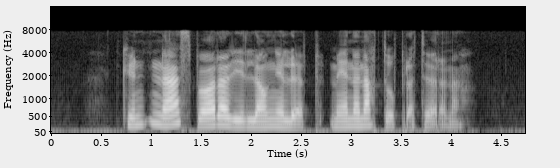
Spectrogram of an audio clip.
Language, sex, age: Norwegian, female, 18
